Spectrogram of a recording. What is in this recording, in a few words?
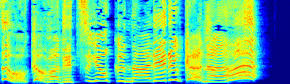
levelup ja; Cookie Run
